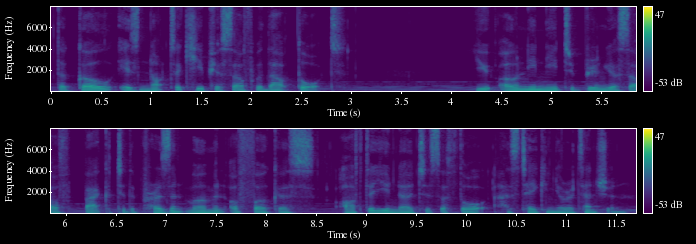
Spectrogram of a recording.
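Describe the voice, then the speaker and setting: A man guiding a meditation in a soothing, gentle and unhurried manner. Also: medium pitch, vocal fry. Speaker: meditation guide. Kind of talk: guided meditation narration. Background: soft meditation music.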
